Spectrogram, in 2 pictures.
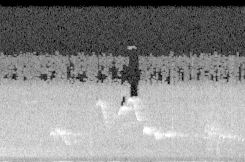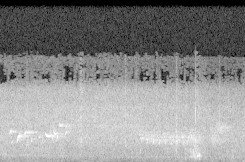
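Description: Small birds chirping and warbling in short phrases over faint, steady background noise.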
